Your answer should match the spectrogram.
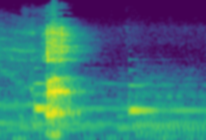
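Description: Soft background piano music, with one short, loud, burp-like sound about half a second in.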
